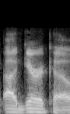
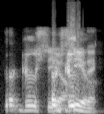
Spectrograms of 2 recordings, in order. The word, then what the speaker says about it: Guercio: Also, too, fun fact about James William Garrico, or is that how you say it? Guercio.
